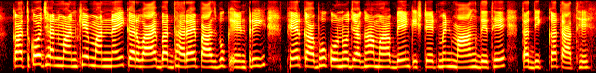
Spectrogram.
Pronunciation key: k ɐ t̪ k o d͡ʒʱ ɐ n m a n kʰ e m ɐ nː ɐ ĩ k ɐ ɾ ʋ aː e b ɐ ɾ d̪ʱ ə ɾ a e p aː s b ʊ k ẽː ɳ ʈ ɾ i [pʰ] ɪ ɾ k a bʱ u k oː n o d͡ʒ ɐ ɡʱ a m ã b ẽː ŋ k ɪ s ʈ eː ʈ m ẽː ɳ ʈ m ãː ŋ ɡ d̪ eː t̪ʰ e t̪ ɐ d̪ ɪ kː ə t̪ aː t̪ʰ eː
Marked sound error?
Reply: no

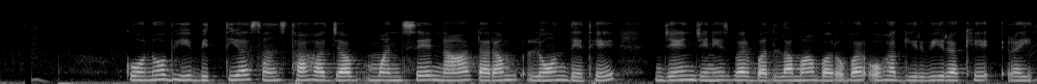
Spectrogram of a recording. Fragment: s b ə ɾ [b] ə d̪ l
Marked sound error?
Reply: no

